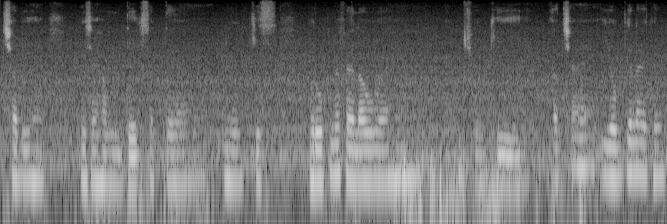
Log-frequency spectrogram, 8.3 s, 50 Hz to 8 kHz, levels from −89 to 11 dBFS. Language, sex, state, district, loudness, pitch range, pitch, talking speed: Hindi, male, Maharashtra, Gondia, -18 LUFS, 125-145 Hz, 135 Hz, 150 wpm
